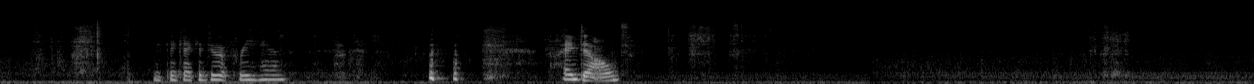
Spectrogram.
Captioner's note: laughs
